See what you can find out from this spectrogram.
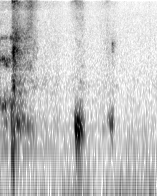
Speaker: yep that was my stomach growling if you heard anything it's still gonna grow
